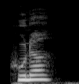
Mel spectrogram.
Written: hundrede

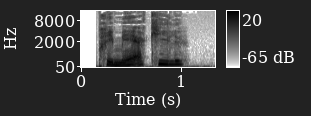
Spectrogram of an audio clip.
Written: primærkilde

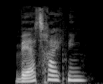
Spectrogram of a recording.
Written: vejrtrækning

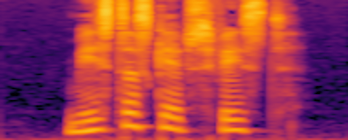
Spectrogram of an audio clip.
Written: mesterskabsfest

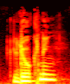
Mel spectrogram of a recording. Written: lukning

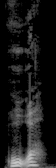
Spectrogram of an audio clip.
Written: roer

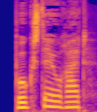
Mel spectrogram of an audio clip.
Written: bogstavret

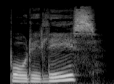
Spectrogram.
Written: bordelaise

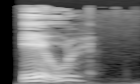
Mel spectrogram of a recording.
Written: ævl

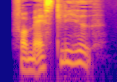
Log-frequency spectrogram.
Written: formastelighed

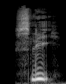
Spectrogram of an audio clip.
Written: slig

